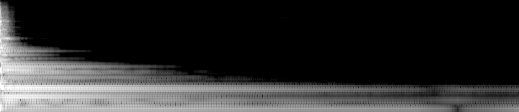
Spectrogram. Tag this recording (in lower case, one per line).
acoustic guitar
musical instrument
plucked string instrument
music
guitar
